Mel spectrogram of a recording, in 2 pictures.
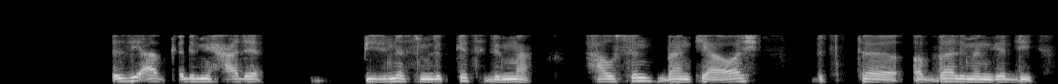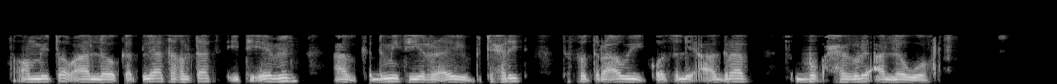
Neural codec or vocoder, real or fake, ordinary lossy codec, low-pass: none; real; AAC, 16 kbps; 7.2 kHz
